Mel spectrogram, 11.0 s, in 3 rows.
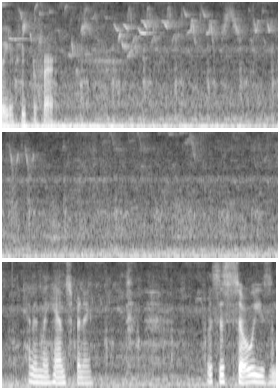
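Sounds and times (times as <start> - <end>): faint low hum: 0.0 - 11.0
songbird singing high chirps: 0.0 - 11.0.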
